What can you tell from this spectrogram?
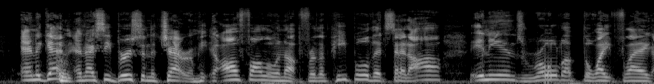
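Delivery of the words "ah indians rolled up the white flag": normal talking voice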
